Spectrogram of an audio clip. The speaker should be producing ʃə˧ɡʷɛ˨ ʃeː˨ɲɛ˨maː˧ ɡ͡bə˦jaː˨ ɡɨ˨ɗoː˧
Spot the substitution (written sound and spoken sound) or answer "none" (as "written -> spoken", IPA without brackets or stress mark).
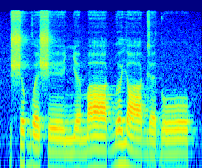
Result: ɨ˨ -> ɛ˨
